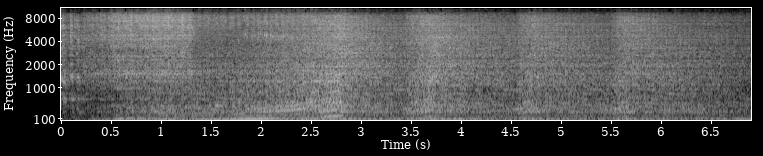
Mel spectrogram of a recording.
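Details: 1976 Ford Pinto that shut off on highway with 2 gallons fuel in tank: rapid cranking about four beats a second, low heavy churn never reaching idle; won't fire. Owner suspects choke sucking shut, burnt fuel pump or disconnected wiring.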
